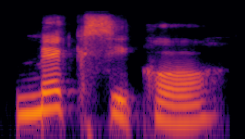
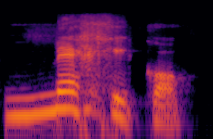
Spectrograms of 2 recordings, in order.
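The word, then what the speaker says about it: México: And those, pronounce them like the J or like the G-E-G-I combination, the throaty H. So not Mexico, but Mexico. Mexico.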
